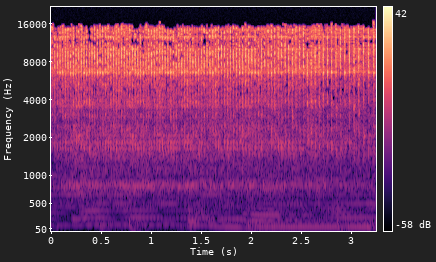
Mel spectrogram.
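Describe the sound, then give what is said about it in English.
A prize wheel spins with a rapid, steady run of mechanical clicks from its ratchet pointer. The clicks keep a fairly even pace throughout, with a faint low hum beneath. “spin that wheel for the last time.”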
